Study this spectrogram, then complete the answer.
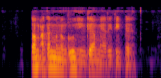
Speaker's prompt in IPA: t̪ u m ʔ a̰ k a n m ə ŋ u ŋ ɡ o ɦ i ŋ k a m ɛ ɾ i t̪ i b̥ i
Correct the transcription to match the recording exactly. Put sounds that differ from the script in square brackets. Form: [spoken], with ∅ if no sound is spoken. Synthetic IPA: t̪ [ɔ] m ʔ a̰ k a n m ə [n] u ŋ ɡ [u] ɦ i ŋ [ɡ] a m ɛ ɾ i t̪ i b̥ [a]

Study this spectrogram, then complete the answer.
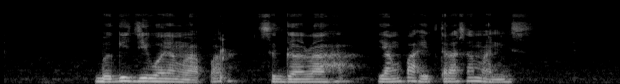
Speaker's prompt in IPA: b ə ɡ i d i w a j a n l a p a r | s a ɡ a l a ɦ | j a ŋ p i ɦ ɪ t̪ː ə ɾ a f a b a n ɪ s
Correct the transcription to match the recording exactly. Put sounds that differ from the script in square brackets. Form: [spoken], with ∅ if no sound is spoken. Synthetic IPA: b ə ɡ i [d͡ʒ] i w a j a [ŋ] l a p a r | s [ə] ɡ a l a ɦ | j a ŋ p [a] ɦ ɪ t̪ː ə ɾ a [s] a [m] a n ɪ s

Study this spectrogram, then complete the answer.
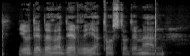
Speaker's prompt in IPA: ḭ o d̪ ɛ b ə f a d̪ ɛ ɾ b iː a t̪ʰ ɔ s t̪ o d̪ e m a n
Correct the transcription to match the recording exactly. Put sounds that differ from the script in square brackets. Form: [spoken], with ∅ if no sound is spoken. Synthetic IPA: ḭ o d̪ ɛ b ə [v] a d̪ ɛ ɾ [v] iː a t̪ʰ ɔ s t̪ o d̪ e m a n

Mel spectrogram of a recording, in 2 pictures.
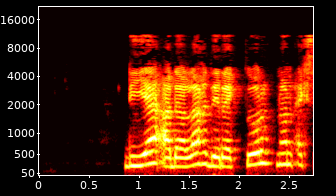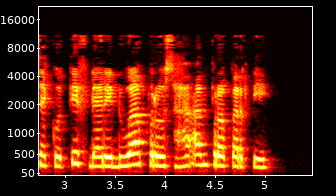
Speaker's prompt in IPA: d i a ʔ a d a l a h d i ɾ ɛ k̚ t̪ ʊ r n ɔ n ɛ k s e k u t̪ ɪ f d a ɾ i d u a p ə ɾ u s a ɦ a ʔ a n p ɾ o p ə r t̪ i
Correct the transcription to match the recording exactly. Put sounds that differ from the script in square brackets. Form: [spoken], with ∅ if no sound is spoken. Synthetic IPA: d i a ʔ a d a l a h d i ɾ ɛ k̚ t̪ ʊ r n ɔ n ɛ k s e k u t̪ ɪ f d a ɾ i d u a p ə ɾ u s a ɦ a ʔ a n p ɾ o p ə r t̪ i

